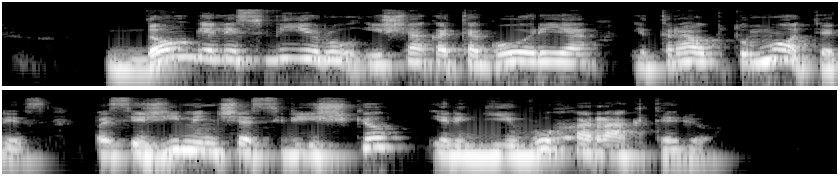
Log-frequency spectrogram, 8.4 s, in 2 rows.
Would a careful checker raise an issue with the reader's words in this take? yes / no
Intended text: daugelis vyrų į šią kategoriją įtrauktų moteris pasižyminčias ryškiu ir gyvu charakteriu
no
